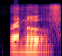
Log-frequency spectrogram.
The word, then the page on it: remove: American English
